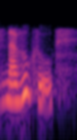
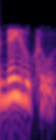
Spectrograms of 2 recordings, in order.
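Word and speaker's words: Nāhuku: The one that is very famous is Nahuku, and or Nehuku, excuse me. I think that's how it's pronounced.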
